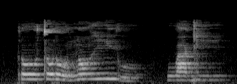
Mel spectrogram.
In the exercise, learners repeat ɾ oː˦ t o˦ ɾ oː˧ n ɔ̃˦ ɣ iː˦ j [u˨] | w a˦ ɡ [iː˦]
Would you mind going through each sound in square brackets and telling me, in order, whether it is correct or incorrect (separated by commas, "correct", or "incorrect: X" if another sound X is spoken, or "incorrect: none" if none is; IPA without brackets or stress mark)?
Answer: correct, correct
